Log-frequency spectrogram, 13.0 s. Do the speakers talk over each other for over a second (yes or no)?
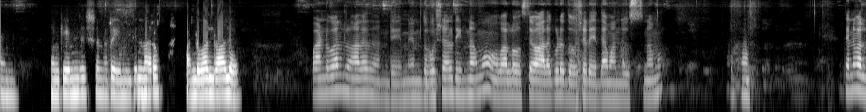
no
